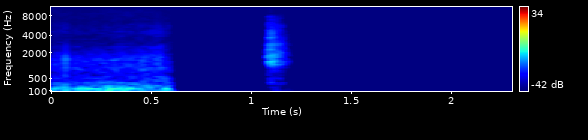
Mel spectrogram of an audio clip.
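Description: A gramophone's needle is lifted off the record with a soft thud.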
